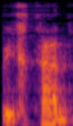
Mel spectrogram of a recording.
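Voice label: "riichtan", Persian, male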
